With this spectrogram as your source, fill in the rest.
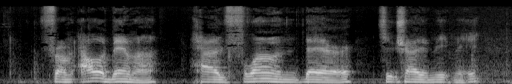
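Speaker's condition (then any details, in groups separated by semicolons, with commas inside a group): Spinal muscular atrophy; congenital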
